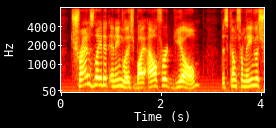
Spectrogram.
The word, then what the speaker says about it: Guillaume: It's a French, how do you pronounce the last? Guillaume, all right. French last name, man, I don't know. It's spelled Goleme, but he says Guillaume.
